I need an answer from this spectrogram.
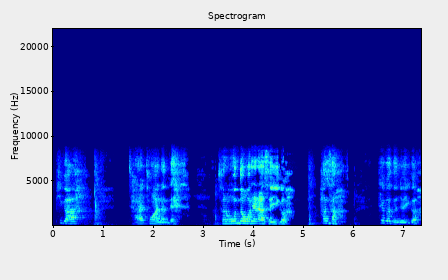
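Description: An older woman walks through home exercises as a grandmother would, counting each move aloud and talking to a small child between counts. Her voice sits at an ordinary pitch for a woman. The sound bounces around a reverberant room over a light background hiss. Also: unhurried, pauses often. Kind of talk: casual spoken instruction with counting. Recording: echoey room with faint noise.

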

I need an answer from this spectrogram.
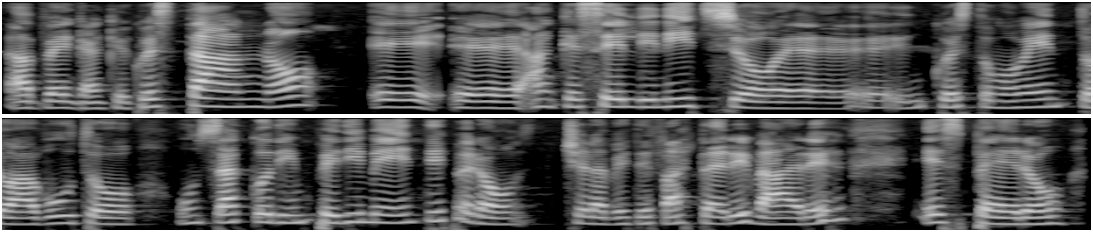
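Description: A woman's voice: medium pitch, unhurried, few pauses, darkish tone, smooth. A woman presenting an evening event, welcoming the audience with friendly, slightly hesitant remarks.

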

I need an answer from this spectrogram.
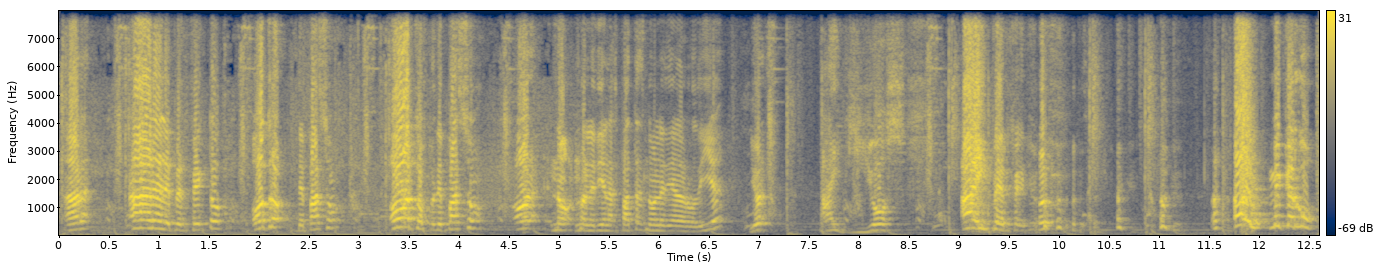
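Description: A young man with a Mexican accent giving excitable, jokey commentary while he plays a fighting game. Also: high voice. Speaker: gaming YouTuber. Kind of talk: gameplay commentary.

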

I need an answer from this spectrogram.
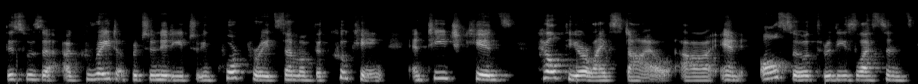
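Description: A woman's voice: mid-range voice, normal speed, hardly any pauses, darkish tone. A middle-aged woman from Serbia, a charity founder, speaking earnestly with many fillers and slightly phrasing in an interview over a webcam call from a small room. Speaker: charity founder and cooking show host. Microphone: webcam on a video call.

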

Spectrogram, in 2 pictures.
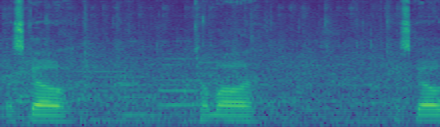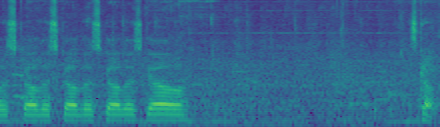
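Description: A man with a mid-pitched voice talks slowly as he gambles at a craps table. He counts chips out loud and repeats short phrases to root for numbers. Music plays clearly behind him. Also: completely flat delivery. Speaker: craps player.

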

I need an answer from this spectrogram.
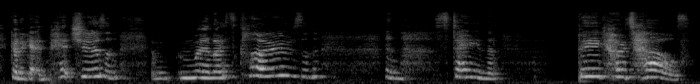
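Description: Girl doing a giggly dreamy young ranch wife, high voice, echoey room far from the mic. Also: a bit bright. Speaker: drama school auditionee. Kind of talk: audition monologue. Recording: roomy, from far off.

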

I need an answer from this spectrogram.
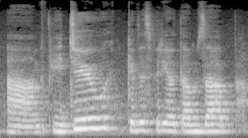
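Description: A woman vlogging casually to camera, emotional and laughing through tears, often dropping to a soft, half-whispered confiding tone. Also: mid-range voice, expressive, moderate pace. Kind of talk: casual vlog chat to camera. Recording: echoey room with clear background noise.

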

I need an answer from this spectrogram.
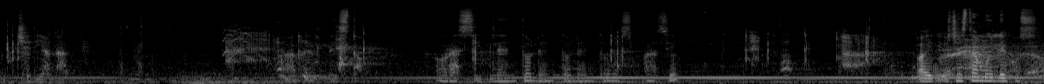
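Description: Hushed Mexican man playing a stealth game. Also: on the high side, level tone, a little slow, long pauses, loud music behind the voice. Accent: Mexican Spanish. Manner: hushed, coaching himself through stealth, sudden loud outbursts. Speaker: gaming streamer. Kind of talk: let's-play commentary.

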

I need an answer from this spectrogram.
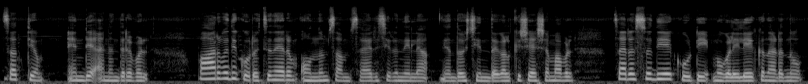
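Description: A woman narrating a romance story aloud in a steady, measured reading voice. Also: on the low side, clean tone.

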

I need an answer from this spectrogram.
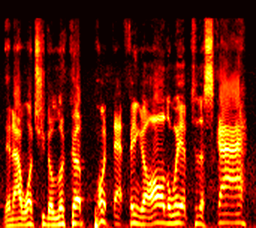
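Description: A man voicing a fervent male street preacher who sells bottled salvation, in a rhythmic, booming revival cadence. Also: fairly even intonation, fairly quick, natural voice. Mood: fervent preaching. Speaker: preacher character. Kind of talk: game role-play. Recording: game audio with loud street and car noise.

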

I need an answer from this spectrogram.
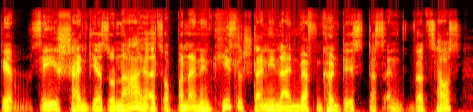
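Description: A man's voice: fairly low pitch, lively intonation, a little fast, no echo, studio quality, close to an everyday voice. A man voicing a breathless, sweaty, red-faced English hiker in a storybook reading, exasperated in manner.

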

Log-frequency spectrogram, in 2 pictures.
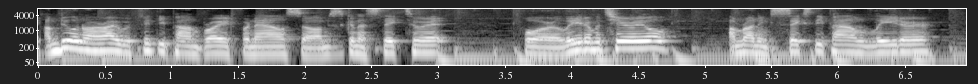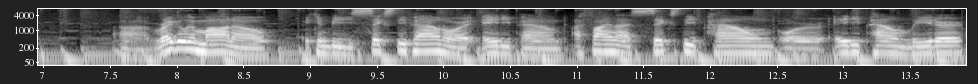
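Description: A young man vlogging casually to camera, chatty and relaxed, often tossing in "man". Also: mid-range voice. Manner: laid-back, chatty, says "man" a lot. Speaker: fishing vlogger. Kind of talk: casual gear talk to camera. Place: small indoor room with blue wall. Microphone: camera-mounted shotgun mic.

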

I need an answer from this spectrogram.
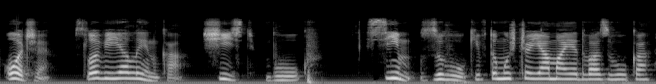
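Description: A woman teaching a recorded primary school lesson, patiently asking questions and slowly spelling out sounds and syllables. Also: on the high side, faint music behind. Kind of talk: recorded video lesson for children.

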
